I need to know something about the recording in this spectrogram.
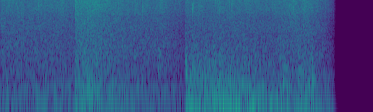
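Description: Steady heavy rain hisses throughout while deep thunder rumbles build in two swells, the second louder, before the storm sound cuts off abruptly.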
